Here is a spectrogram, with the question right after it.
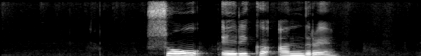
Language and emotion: Russian, neutral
